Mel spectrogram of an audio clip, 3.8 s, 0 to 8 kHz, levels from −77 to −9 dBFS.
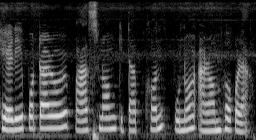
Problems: constant background noise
